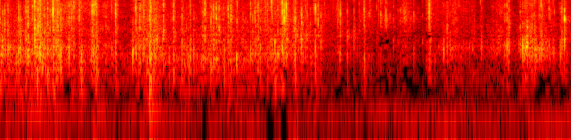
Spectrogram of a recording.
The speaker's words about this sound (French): Ce papier, on le froissait d'abord. Et ensuite, on le défroissait.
